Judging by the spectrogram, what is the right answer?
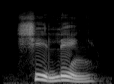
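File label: "killing", Swedish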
